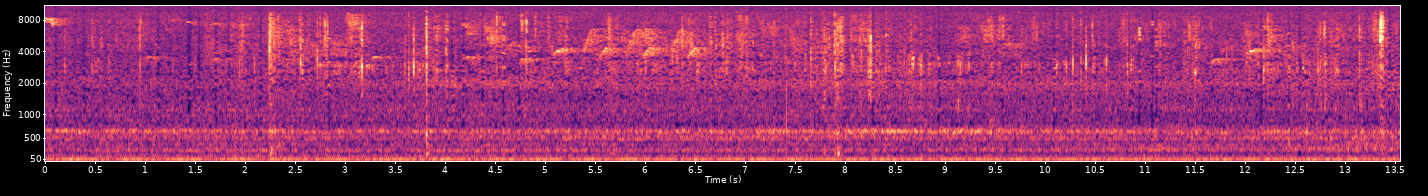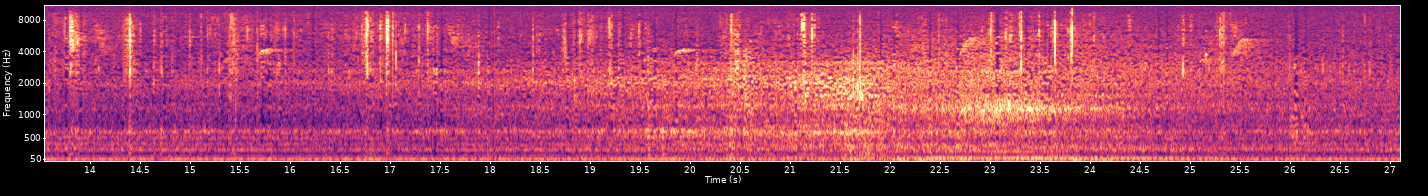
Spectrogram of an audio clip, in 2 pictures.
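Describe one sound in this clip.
A squirrel nibbles and cracks seeds close by.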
